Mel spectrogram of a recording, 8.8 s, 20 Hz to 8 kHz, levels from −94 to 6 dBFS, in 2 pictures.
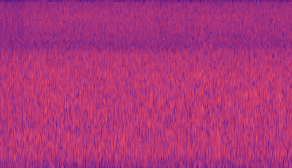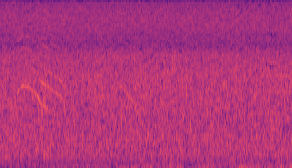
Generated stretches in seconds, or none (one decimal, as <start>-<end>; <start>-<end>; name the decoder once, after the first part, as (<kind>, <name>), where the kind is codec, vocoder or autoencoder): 0.8-2.3 (autoencoder, DAC-VAE); 7.0-7.5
